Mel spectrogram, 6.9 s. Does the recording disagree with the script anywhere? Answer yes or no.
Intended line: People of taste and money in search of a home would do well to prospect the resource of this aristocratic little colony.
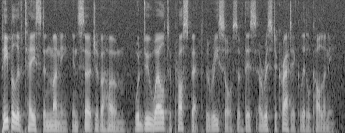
no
